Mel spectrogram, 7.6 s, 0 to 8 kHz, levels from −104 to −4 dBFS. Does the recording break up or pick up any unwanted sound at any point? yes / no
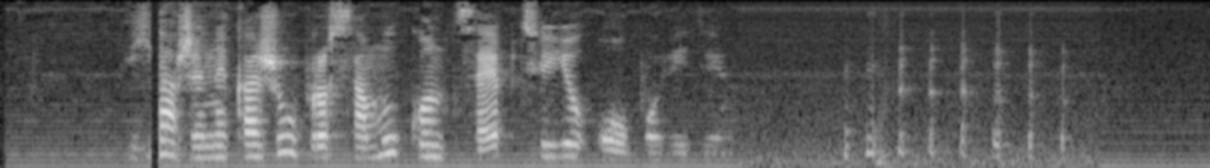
yes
